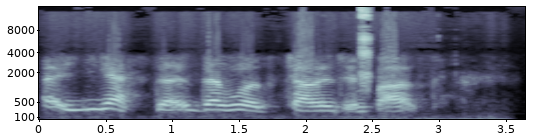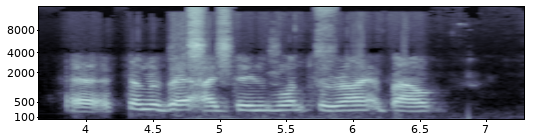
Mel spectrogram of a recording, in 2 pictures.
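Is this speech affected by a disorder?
Yes: cerebral palsy; present from birth, caused by doctors' negligence at delivery, dead for 26 minutes at birth.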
